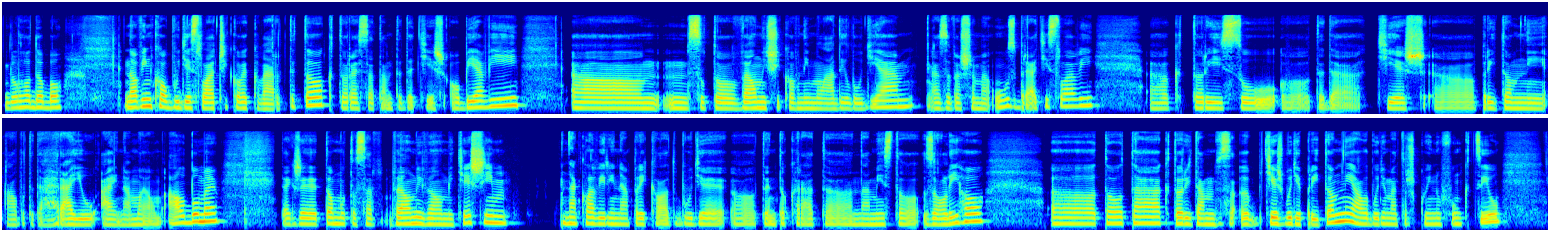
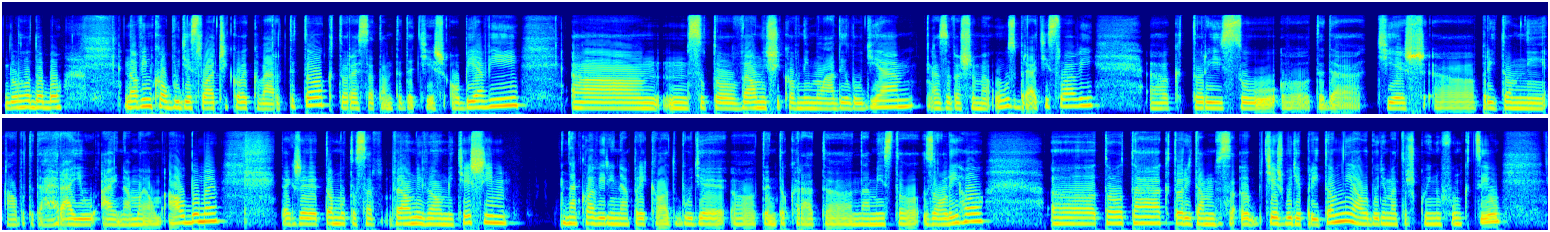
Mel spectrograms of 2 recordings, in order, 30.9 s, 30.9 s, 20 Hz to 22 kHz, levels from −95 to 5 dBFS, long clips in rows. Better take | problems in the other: first | distortion; slight; 10 dB below the speech

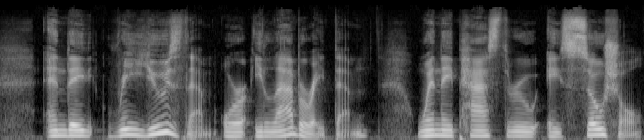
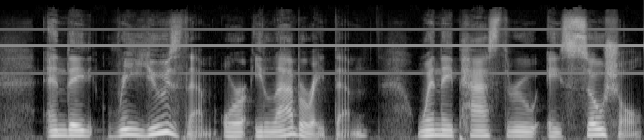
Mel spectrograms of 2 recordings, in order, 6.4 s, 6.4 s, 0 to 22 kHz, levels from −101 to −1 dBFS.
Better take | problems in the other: first | high-pitched whine; noticeable; throughout; 5.5 kHz, 10 dB below the speech

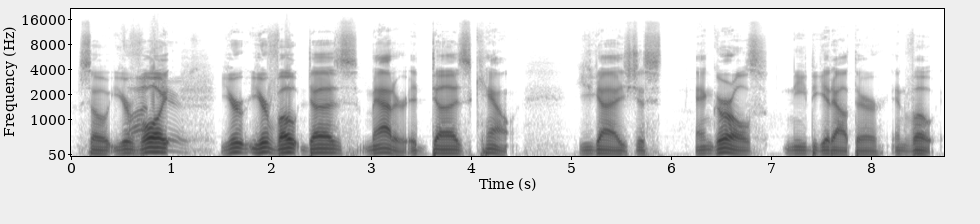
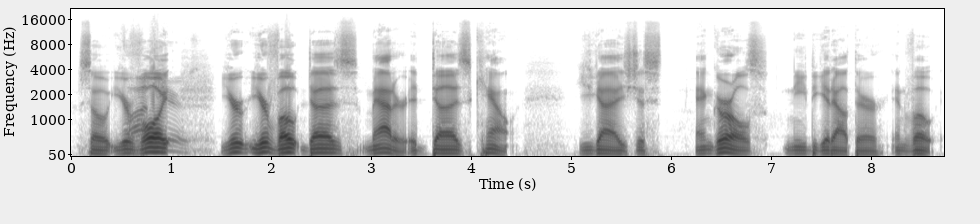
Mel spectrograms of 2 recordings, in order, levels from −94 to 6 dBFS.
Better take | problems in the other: neither | none

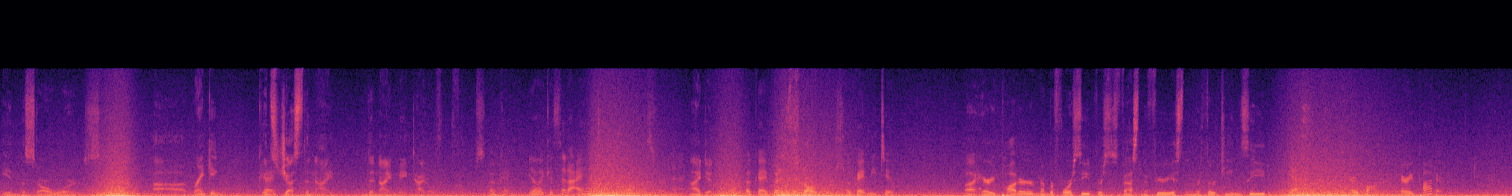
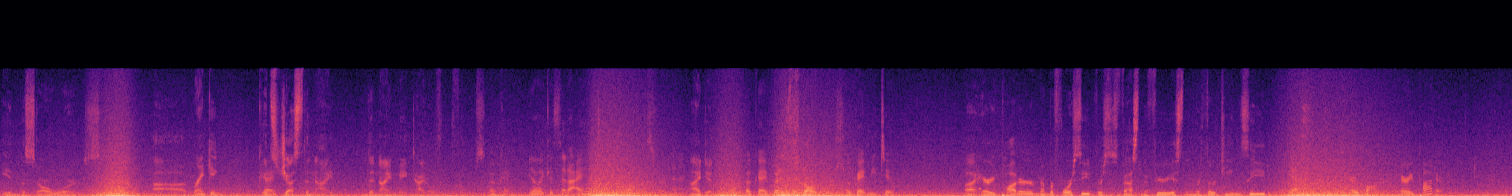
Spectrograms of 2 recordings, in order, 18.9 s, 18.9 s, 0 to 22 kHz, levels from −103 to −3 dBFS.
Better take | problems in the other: neither | wind noise on the microphone; heavy; 1 dB below the speech; the same in both

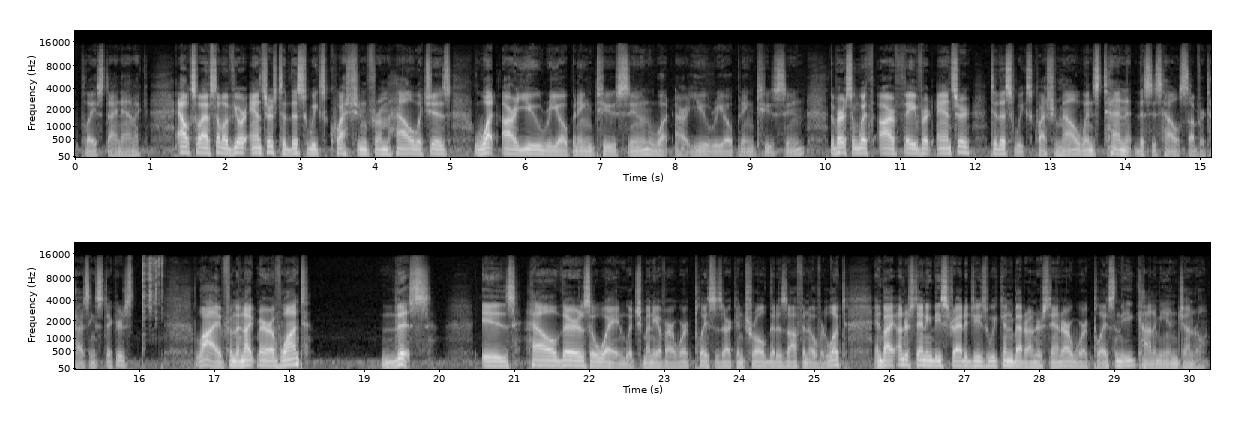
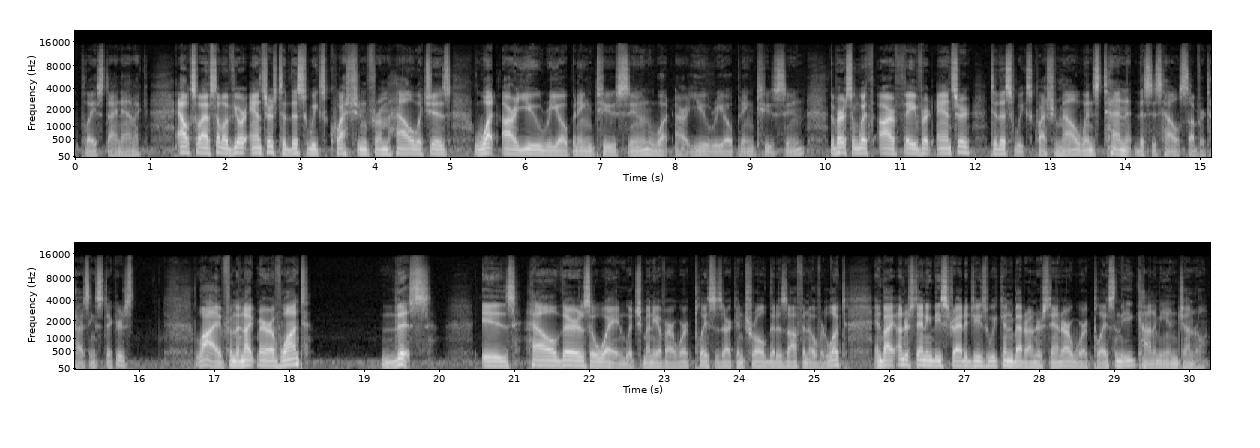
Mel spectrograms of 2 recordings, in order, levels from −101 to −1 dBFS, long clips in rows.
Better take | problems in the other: second | clattering dishes; noticeable; at 16 s; peak 9 dB below the speech

